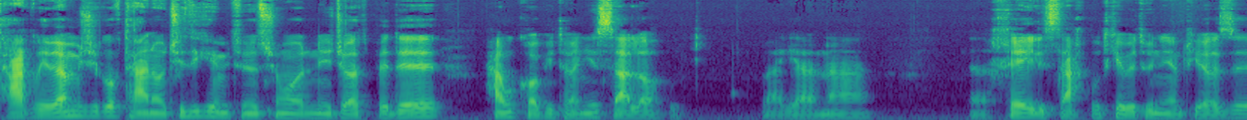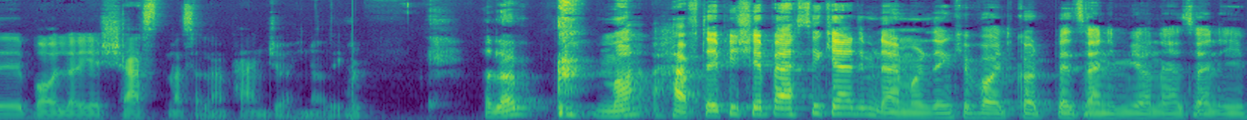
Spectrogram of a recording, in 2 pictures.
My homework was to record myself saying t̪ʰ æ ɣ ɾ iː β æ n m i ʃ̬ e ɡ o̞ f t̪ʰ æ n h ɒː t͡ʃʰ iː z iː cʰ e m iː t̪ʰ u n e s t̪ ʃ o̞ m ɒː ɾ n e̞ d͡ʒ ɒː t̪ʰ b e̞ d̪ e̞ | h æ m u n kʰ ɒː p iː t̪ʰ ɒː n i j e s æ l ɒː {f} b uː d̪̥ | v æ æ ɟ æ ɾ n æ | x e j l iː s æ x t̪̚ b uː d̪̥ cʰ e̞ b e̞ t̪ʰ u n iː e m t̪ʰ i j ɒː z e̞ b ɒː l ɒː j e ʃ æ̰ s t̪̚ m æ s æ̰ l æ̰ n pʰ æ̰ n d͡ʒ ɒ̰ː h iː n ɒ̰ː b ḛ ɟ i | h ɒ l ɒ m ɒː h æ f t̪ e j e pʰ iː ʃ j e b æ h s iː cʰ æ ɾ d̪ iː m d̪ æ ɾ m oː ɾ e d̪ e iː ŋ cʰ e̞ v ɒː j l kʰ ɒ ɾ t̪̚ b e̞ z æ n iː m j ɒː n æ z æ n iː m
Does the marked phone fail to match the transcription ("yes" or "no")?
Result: yes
